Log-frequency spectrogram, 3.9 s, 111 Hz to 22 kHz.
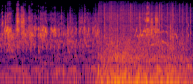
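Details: Male budgerigars in an aviary colony, 8 December 2025: clear high chirps and chatter in the first seconds, then the flock continues beneath a broad low rumbling noise.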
